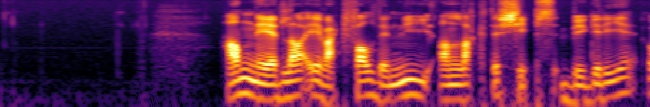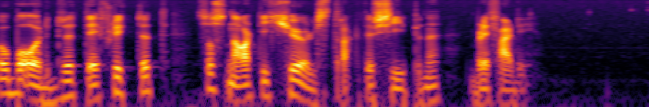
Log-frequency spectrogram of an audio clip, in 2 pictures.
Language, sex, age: Norwegian, male, 49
